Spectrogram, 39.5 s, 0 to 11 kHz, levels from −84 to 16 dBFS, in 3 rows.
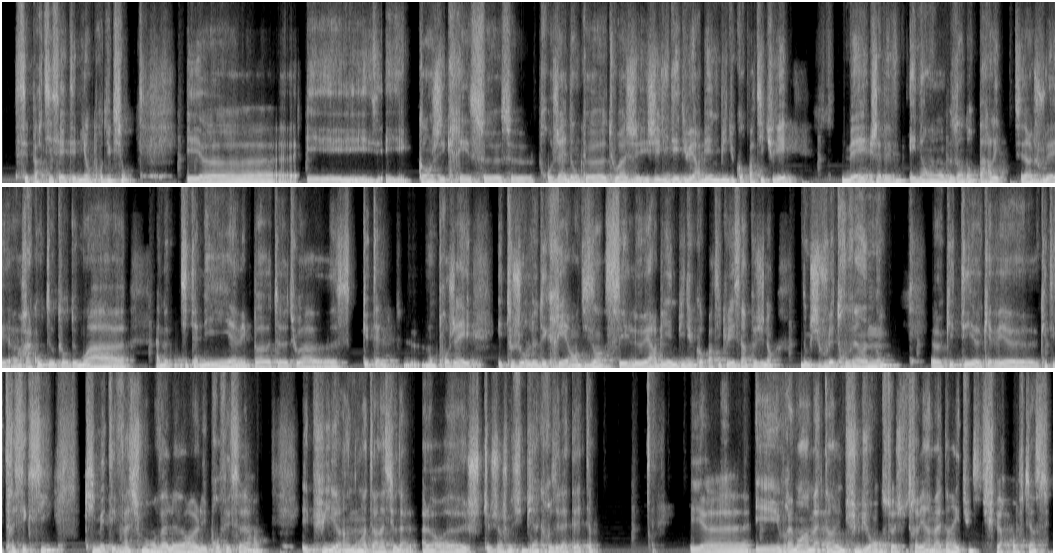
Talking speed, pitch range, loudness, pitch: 195 wpm, 100-140 Hz, -10 LUFS, 120 Hz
